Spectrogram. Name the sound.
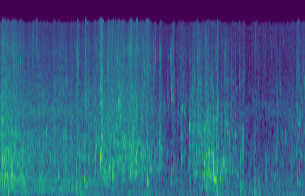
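ocean waves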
